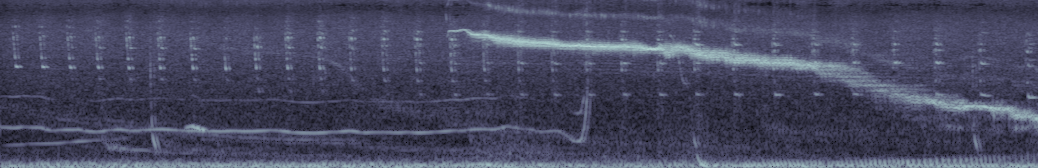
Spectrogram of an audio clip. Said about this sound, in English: Let's listen to Weddell seals here.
